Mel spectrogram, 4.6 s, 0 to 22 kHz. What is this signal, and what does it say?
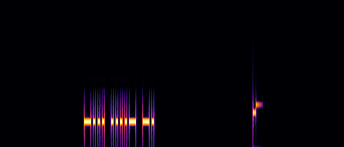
Morse code, heard as a keyed tone, about 40 wpm, 700 Hz. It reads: B4N
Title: All Cut Numbers - 3-Digit 40wpm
